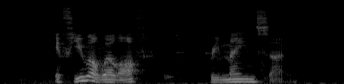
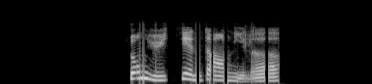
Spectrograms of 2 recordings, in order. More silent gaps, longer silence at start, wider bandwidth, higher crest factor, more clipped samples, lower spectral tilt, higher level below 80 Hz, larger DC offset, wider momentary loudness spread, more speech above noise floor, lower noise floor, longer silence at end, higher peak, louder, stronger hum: neither; second, 0.55 s vs 1.3 s; first, 16 kHz vs 7.4 kHz; about the same, 20 dB vs 20 dB; neither; about the same, -5.5 dB/octave vs -6 dB/octave; second, -68 dBFS vs -54 dBFS; neither; first, 15 LU vs 5 LU; second, 30 dB vs 70 dB; second, -70 dBFS vs -87 dBFS; second, 0.5 s vs 0.95 s; second, -22 dBFS vs -2 dBFS; second, -41 LUFS vs -18 LUFS; neither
